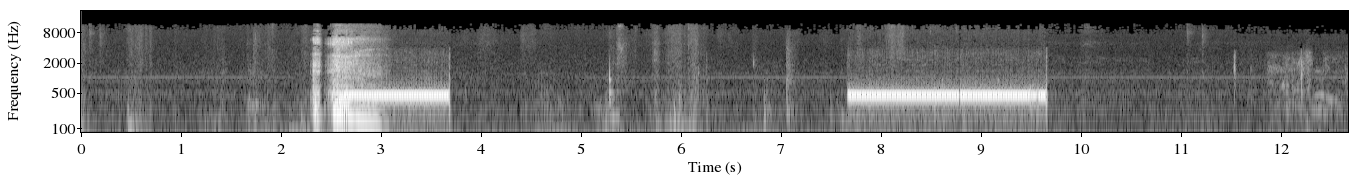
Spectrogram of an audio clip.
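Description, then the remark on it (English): Two long, steady electronic ring tones of an outgoing phone call, separated by a pause of several seconds, with faint clicks and handling noise around them and no talking. “It's call. Ringing.”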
